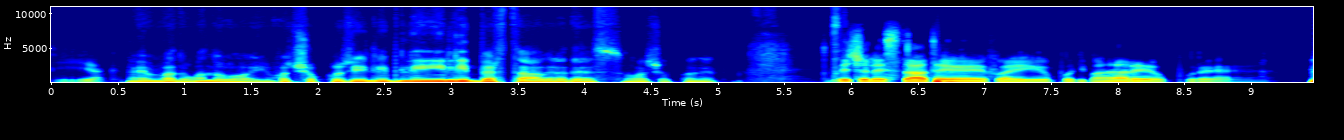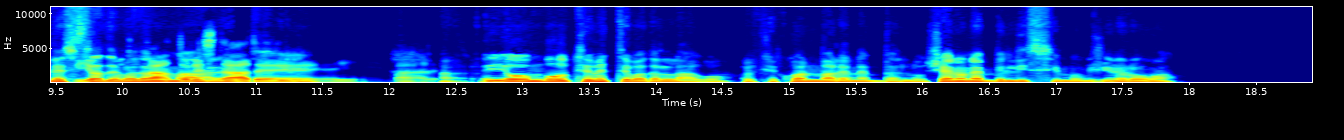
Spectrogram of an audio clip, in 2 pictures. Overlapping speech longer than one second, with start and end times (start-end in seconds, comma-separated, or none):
9.5-11.5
